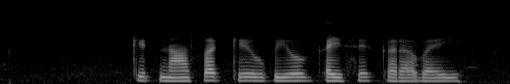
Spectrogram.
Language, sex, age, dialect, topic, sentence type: Magahi, male, 31-35, Central/Standard, agriculture, question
